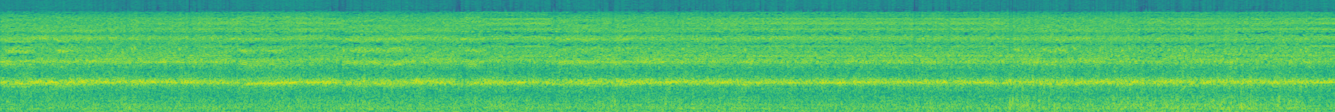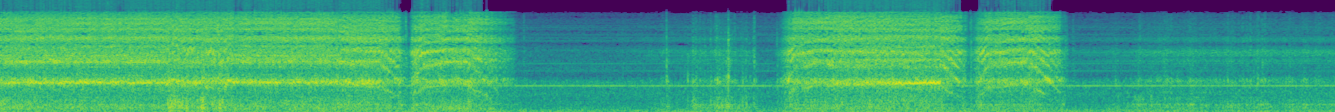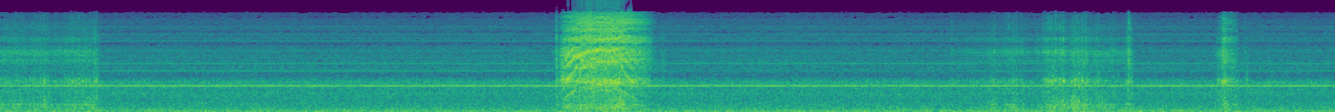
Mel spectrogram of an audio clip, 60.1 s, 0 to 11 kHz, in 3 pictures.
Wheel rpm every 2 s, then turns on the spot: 220, 230, 220, 220, 230, 230, 230, 230, 230, 230, 230, 230, 220, 100, 0, 20, 190, 120, 20, 20, 20, 0, 0, 0, 70, 0, 0, 10, 10, 0.
36-42 48-50 56-58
